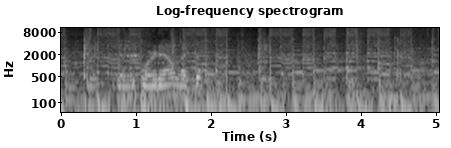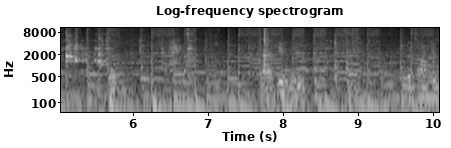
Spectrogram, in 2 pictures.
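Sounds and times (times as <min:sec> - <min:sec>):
background music with steady beat: 0:00.0 - 0:10.0
drink and ice pouring into glass: 0:04.4 - 0:07.0
ice clinking in a metal shaker: 0:05.0 - 0:07.0.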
